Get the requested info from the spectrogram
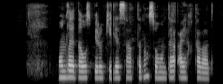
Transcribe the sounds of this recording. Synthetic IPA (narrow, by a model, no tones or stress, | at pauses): wonlˠɑjd̪ɑwəsbe̞ɾukʲʰe̞le̞sɪɑp̚t̪ɑd̪əɴso̞ɴənd̪ɑʔɑjɑqt̪ɑlˠɑd̪ə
